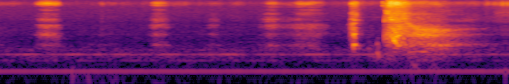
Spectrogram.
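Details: Hitching sneezes from a female with a lingering tickle: several soft catching inhalations followed by one sharp, explosive sneeze, over a steady low background hum.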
